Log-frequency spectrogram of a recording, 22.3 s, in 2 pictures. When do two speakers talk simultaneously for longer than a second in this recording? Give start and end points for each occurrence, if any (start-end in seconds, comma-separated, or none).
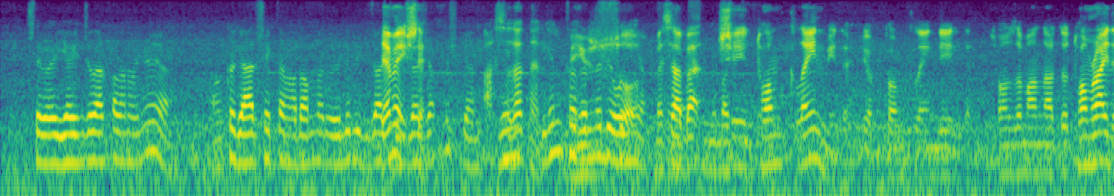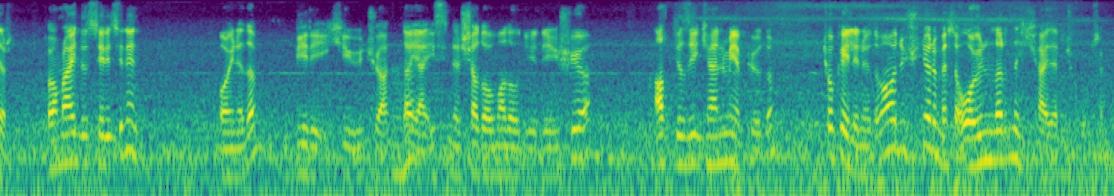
5.0-7.7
